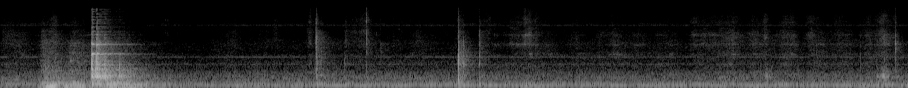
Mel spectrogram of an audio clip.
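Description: Wooden rolling pin working dough on a stone worktop: a short rolling rumble, then a sharp knock about a second in, followed by a few faint taps as the dough is turned and rolled again.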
